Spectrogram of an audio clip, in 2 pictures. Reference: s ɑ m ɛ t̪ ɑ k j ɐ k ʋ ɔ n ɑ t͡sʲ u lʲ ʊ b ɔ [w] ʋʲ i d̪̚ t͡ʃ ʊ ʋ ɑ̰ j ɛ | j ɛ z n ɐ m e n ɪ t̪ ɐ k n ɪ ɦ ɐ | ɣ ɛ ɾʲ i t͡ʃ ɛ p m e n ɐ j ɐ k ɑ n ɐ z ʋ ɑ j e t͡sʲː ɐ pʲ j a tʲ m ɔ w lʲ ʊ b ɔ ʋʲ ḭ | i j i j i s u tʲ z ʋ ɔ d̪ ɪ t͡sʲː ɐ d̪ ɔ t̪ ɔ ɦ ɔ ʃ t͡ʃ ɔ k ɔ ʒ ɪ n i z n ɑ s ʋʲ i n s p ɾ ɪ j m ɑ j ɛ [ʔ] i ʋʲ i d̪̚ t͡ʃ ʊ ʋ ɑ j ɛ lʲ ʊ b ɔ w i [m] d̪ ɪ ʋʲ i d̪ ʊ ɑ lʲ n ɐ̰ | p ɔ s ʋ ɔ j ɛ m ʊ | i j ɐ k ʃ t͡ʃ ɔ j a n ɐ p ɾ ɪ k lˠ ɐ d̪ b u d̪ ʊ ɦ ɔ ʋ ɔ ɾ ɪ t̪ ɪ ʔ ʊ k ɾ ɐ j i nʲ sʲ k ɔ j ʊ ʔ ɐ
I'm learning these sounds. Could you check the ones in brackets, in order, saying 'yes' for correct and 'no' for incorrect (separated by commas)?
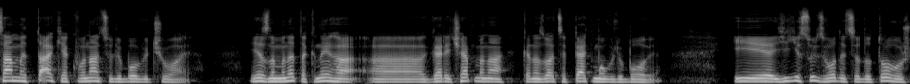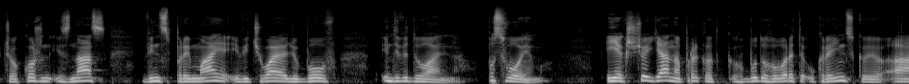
yes, yes, no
